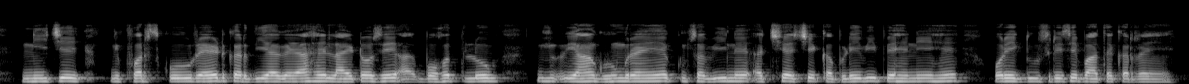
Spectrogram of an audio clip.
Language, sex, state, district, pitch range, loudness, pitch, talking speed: Hindi, male, Bihar, Kishanganj, 140-145 Hz, -20 LUFS, 145 Hz, 160 wpm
